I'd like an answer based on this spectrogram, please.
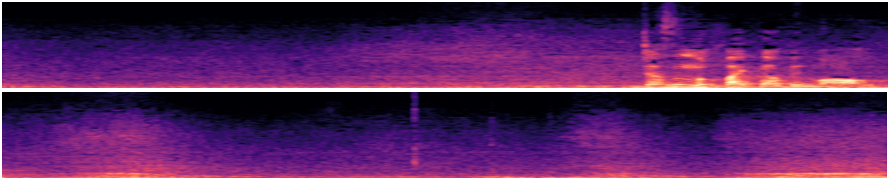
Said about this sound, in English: It's literally so loud, like the leaf blower is like right outside the window. So it's good that you guys can hear me, but it's like, feels like they may as well be in my brain.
